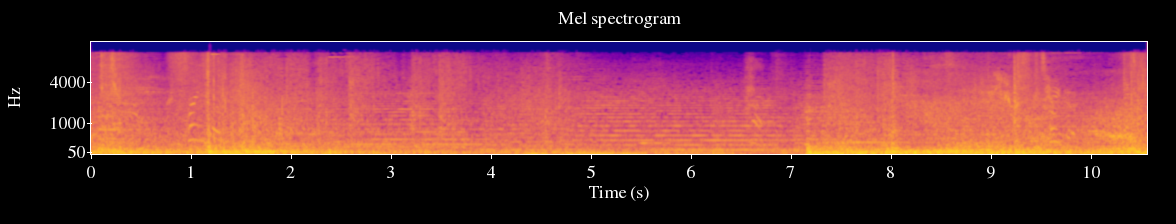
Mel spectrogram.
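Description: Confringo blasting-curse explosions in the Hogwarts Legacy video game, heavy booms and crashes over a dense, continuous layer of combat noise and music, loud throughout, with a fresh burst near the end.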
